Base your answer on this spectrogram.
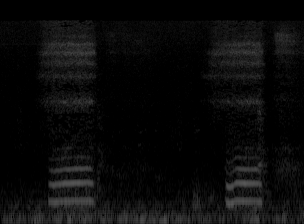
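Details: Maltese named Dubu, from Daechi-dong, asleep in its owner's arms after a warm bath, half-bath and blow-dry: two tonal, whistling snores, each about half a second, over a low background hum.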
